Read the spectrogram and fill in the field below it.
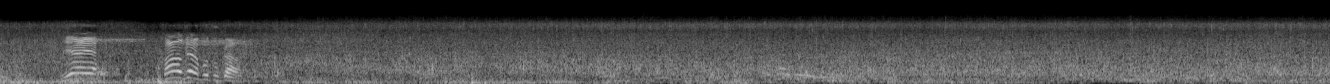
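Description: A shallow river rushes and gurgles steadily over stones.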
